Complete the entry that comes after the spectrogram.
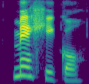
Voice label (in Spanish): "mexico", Spanish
